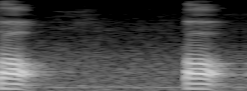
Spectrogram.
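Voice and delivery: "To" with pouted mouth; heavy, rounded "To"; rounded lips. Shown as a demonstration. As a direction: push lips forward on "To". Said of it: "Mulutnya harus monyong".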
